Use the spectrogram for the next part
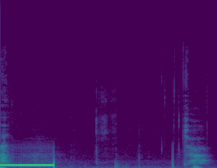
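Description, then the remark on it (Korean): A loud, steady telephone tone as the third listener phone call is connected on the radio show Jung Eun-ji's Gayo Plaza, sounding for about half a second and cutting off abruptly, followed by near-silence with faint, muffled voices murmuring on the line. “자 세 번째 전화 연결 가보시죠”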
